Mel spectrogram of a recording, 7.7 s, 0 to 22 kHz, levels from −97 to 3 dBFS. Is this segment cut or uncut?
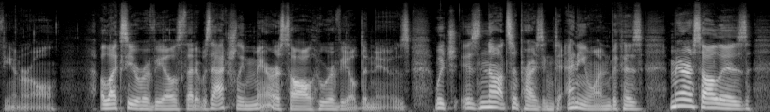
uncut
